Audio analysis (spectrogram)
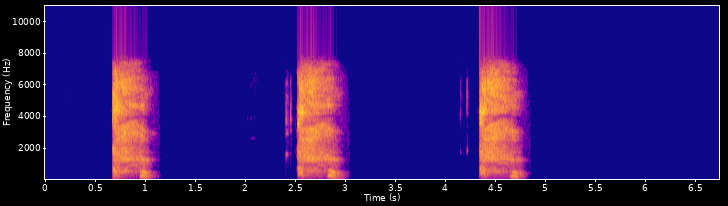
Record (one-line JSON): {"three_cough_length": "6.7 s", "three_cough_amplitude": 32768, "three_cough_signal_mean_std_ratio": 0.32, "survey_phase": "beta (2021-08-13 to 2022-03-07)", "age": "45-64", "gender": "Female", "wearing_mask": "No", "symptom_cough_any": true, "symptom_runny_or_blocked_nose": true, "symptom_fever_high_temperature": true, "symptom_other": true, "symptom_onset": "4 days", "smoker_status": "Ex-smoker", "respiratory_condition_asthma": false, "respiratory_condition_other": false, "recruitment_source": "Test and Trace", "submission_delay": "1 day", "covid_test_result": "Positive", "covid_test_method": "RT-qPCR", "covid_ct_value": 22.7, "covid_ct_gene": "ORF1ab gene", "covid_ct_mean": 22.8, "covid_viral_load": "33000 copies/ml", "covid_viral_load_category": "Low viral load (10K-1M copies/ml)"}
